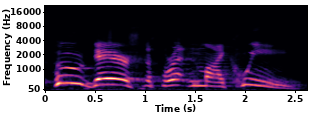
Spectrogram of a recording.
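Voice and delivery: loud, slow furious roar; king's furious demand. Acted. Enraged king roaring at the banquet, slow furious shout. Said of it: "In breaks the king with fury".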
